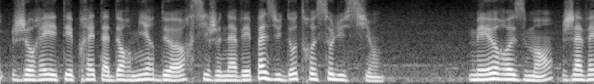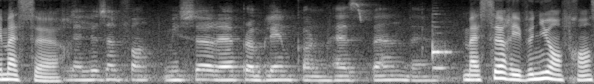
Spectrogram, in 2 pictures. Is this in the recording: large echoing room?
no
